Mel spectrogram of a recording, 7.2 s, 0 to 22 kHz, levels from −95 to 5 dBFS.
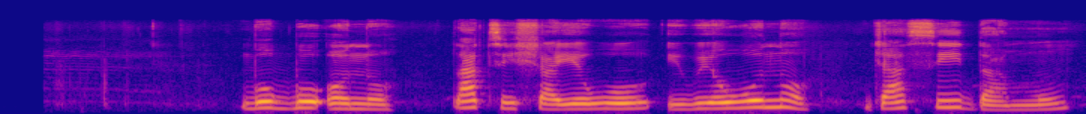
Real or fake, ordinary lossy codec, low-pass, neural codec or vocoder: real; none; 10.8 kHz; none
